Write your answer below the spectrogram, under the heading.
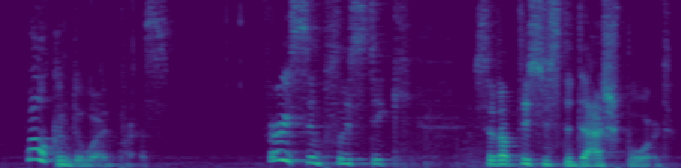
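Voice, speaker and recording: A somewhat breathy woman at a moderate pace. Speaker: web design business owner teaching a webinar. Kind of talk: tutorial. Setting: live stream screen-share webinar. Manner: casual, conversational. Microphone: audio checked as good.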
